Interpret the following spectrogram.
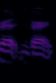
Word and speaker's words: Rottenberg: of those things work it's rotenberg 2s but pronounced rotenberg will you give us a quick plug on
